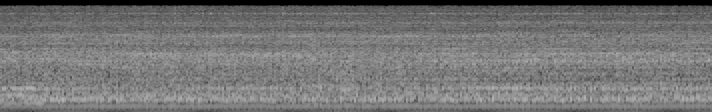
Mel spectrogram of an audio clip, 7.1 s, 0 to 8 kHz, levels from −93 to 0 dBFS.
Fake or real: real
